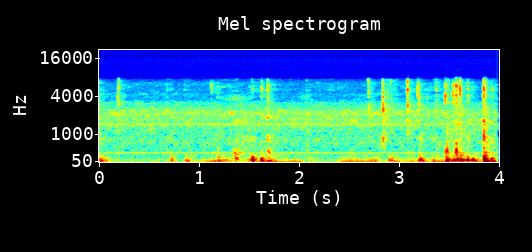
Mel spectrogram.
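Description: Computer keyboard being typed on: scattered keystrokes at first, then a quicker run of clicks near the end.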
